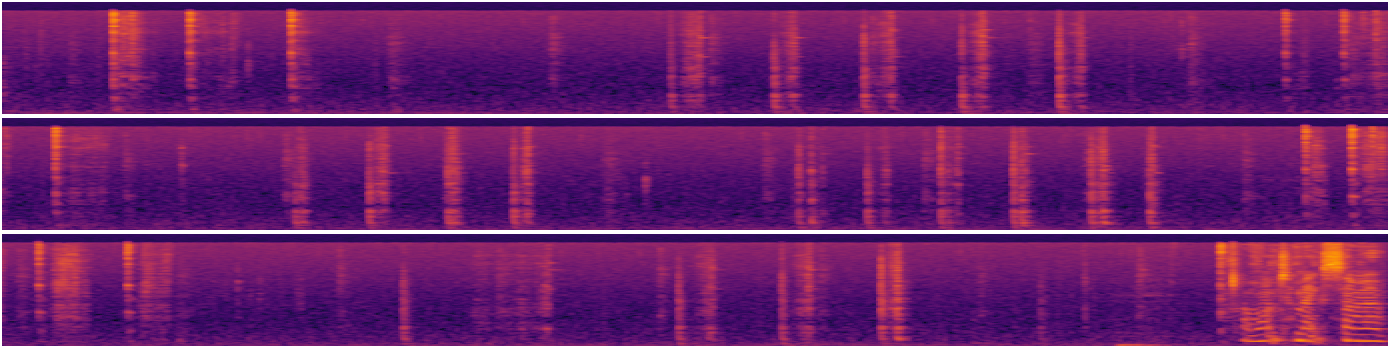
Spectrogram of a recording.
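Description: A palette knife taps and scrapes against a painting board.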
